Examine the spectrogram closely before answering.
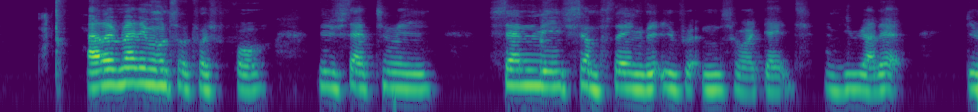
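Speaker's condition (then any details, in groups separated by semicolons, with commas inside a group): Cerebral palsy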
